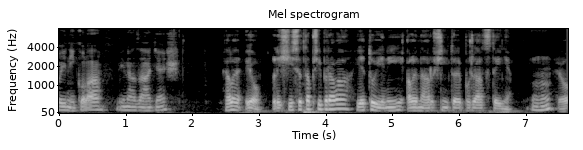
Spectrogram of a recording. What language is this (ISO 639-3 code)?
ces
